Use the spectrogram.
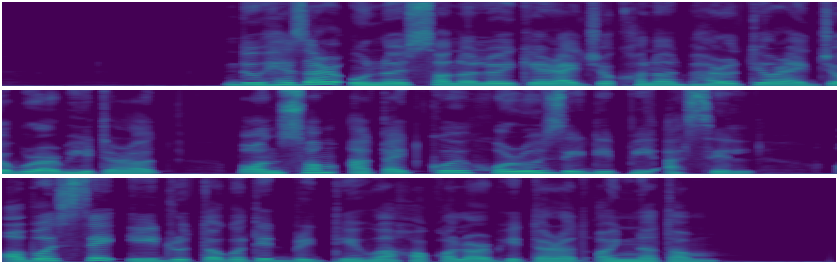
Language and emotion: Assamese, neutral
